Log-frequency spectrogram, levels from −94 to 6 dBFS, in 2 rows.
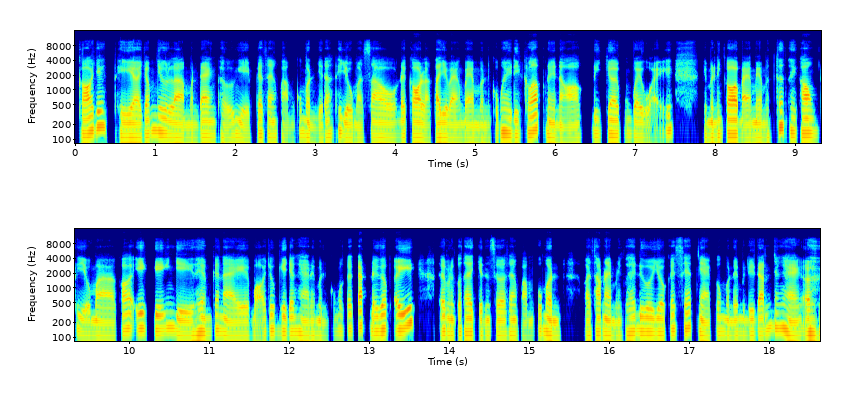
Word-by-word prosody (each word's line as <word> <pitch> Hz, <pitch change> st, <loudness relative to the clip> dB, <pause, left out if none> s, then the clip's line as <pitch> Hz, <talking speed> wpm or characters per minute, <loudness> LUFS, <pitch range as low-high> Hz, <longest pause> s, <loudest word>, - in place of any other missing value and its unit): Có 125 Hz, +3 st, +7 dB
chứ, 185 Hz, +3 st, +2 dB, 0.2 s
thì, 105 Hz, -2 st, -1 dB
à, 105 Hz, -1 st, +5 dB
giống 125 Hz, +9 st, -1 dB
như 140 Hz, -3 st, +1 dB
là 105 Hz, -4 st, +4 dB
mình 95 Hz, 0 st, -8 dB
đang 115 Hz, +1 st, +2 dB
thử 100 Hz, -3 st, -6 dB
nghiệm 95 Hz, -7 st, -4 dB
cái 125 Hz, -, -1 dB
sản 115 Hz, -1 st, -3 dB
phẩm 85 Hz, +1 st, -7 dB
của -, -, -9 dB
mình 110 Hz, -8 st, -2 dB
vậy 95 Hz, -, -5 dB
đó, 115 Hz, +4 st, -2 dB
thí 140 Hz, -, -5 dB
dụ 100 Hz, -2 st, +1 dB
mà 90 Hz, -1 st, -5 dB
sau 105 Hz, +1 st, +1 dB
để 115 Hz, +2 st, -2 dB
coi 110 Hz, -2 st, +6 dB
là, 95 Hz, -, -1 dB
tại 100 Hz, -, +4 dB
vì 105 Hz, -, +1 dB
bạn 95 Hz, 0 st, 0 dB
bè 95 Hz, 0 st, +1 dB
mình 95 Hz, 0 st, -7 dB
cũng 140 Hz, -, -8 dB
hay 135 Hz, -2 st, 0 dB
đi 120 Hz, -1 st, -3 dB
club 145 Hz, +6 st, +4 dB
này 105 Hz, -2 st, -2 dB
nọ, 95 Hz, 0 st, 0 dB
đi 130 Hz, -2 st, -6 dB
chơi 120 Hz, -2 st, +2 dB
cũng 125 Hz, +2 st, -14 dB
quẩy, 110 Hz, -2 st, +1 dB
quẩy, 145 Hz, +7 st, -4 dB, 0.4 s
thì -, -, -7 dB
mình 110 Hz, 0 st, -2 dB
đi 120 Hz, -, -5 dB
coi 125 Hz, 0 st, +9 dB
bạn 100 Hz, -2 st, +2 dB
bè 105 Hz, -, 0 dB
mình 105 Hz, +1 st, -9 dB
thích 180 Hz, -, +1 dB
hay 140 Hz, -2 st, -4 dB
không? 130 Hz, -1 st, +6 dB
Thí 140 Hz, -, -7 dB
dụ 110 Hz, -2 st, -2 dB
mà 100 Hz, -2 st, 0 dB
có 145 Hz, +2 st, +3 dB
ý 150 Hz, +1 st, +2 dB
kiến 145 Hz, +2 st, 0 dB
gì, 105 Hz, -3 st, 0 dB
thêm 120 Hz, +1 st, -2 dB
cái 140 Hz, -, -3 dB
này, 100 Hz, -4 st, 0 dB
bỏ 110 Hz, +2 st, -1 dB
chỗ 140 Hz, -, -3 dB
kia 130 Hz, -, +1 dB
chẳng 130 Hz, 0 st, 0 dB
hạn 110 Hz, -4 st, -3 dB
thì 105 Hz, -, -5 dB
mình 105 Hz, -2 st, -7 dB
cũng 120 Hz, -, -17 dB
có 135 Hz, -, -8 dB
cái 145 Hz, -, -1 dB
cách 170 Hz, 0 st, +8 dB
để 130 Hz, -3 st, -1 dB
góp 145 Hz, +2 st, +2 dB
ý, 155 Hz, +8 st, +5 dB, 0.3 s
để 130 Hz, -, +1 dB
mình 120 Hz, -2 st, -3 dB
có 120 Hz, -, -4 dB
thể 120 Hz, -1 st, +2 dB
chỉnh 110 Hz, -1 st, -5 dB
sửa 110 Hz, 0 st, -1 dB
sản 115 Hz, 0 st, -3 dB
phẩm 100 Hz, +2 st, -5 dB
của 135 Hz, -, -5 dB
mình 115 Hz, -5 st, +1 dB, 0.3 s
và 105 Hz, -, -2 dB
sau 120 Hz, +4 st, 0 dB
này 115 Hz, -2 st, +2 dB
mình 100 Hz, 0 st, -8 dB
có 115 Hz, -, -7 dB
thể 125 Hz, -, -1 dB
đưa 130 Hz, -2 st, 0 dB
vô 120 Hz, -1 st, +1 dB
cái 140 Hz, +4 st, -4 dB
set 155 Hz, +2 st, -3 dB
nhạc 105 Hz, -3 st, -2 dB
của 125 Hz, -, -5 dB
mình 110 Hz, -4 st, -5 dB
để 110 Hz, -, -2 dB
mình 115 Hz, 0 st, -8 dB
đi 115 Hz, +1 st, -2 dB
đánh 120 Hz, +6 st, +2 dB
chẳng 155 Hz, -1 st, -4 dB
hạn, 105 Hz, -8 st, +1 dB
ừ, 115 Hz, -, +3 dB
115 Hz, 340 wpm, -27 LUFS, 105-130 Hz, 0.4 s, coi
